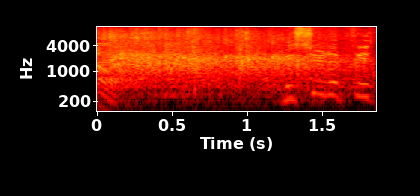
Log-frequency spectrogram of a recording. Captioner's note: some Applause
